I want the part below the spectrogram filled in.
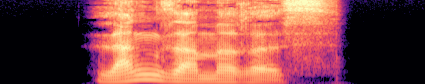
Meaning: strong/mixed nominative/accusative neuter singular comparative degree of langsam
- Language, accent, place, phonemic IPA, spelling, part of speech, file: German, Germany, Berlin, /ˈlaŋzaːməʁəs/, langsameres, adjective, De-langsameres.ogg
